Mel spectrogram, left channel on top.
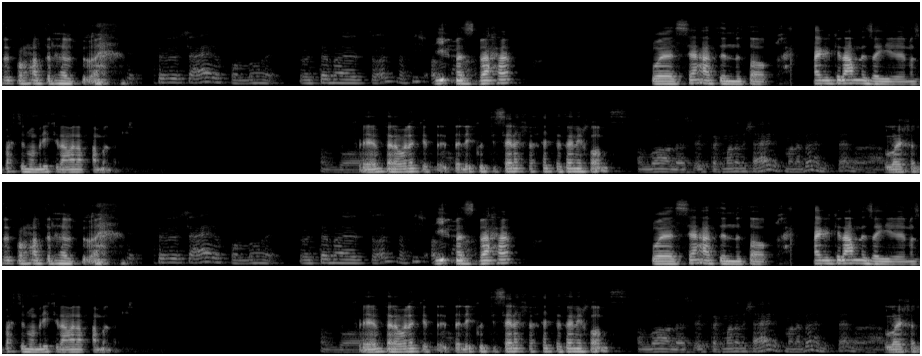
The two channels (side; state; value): both; identical; correlation 1.00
